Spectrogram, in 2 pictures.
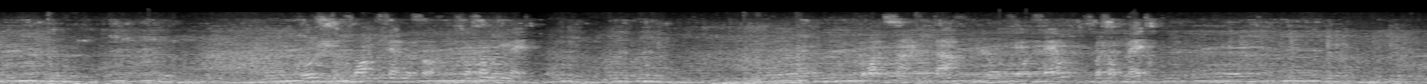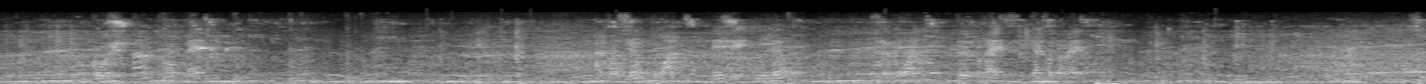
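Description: A rally car engine roars and revs through gear changes.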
